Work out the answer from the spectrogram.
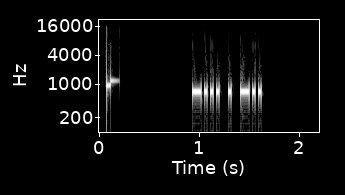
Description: Morse code, heard as a keyed tone, about 40 wpm, 700 Hz. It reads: BED
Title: Sets of 5 Words Encore - New Word Drill - 40wpm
